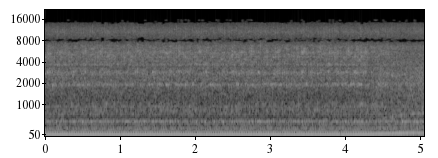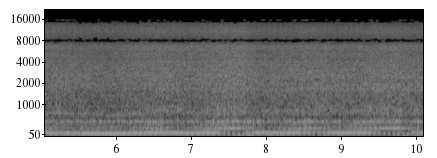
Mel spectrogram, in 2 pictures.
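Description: Carbureted V8 engine idling with its cooling system being filled and bled of air. About four seconds in its note changes from a deep, steady drone to a slightly higher, wavering tone as the engine speed shifts.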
